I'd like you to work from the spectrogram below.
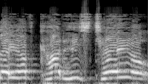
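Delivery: very loud, high, gasped-out outburst. Reading fiction, the Countess of Dashley dashes in to the detective, gasping. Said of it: "she gasped".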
